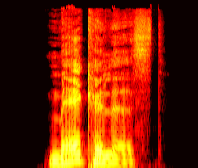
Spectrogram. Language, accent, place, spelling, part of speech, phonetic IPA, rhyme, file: German, Germany, Berlin, mäkelest, verb, [ˈmɛːkələst], -ɛːkələst, De-mäkelest.ogg
- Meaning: second-person singular subjunctive I of mäkeln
